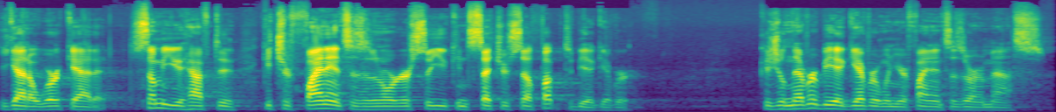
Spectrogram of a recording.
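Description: A man's voice: fairly low pitch, fast, bright, forceful tone, in a large hall. A male pastor preaching a conversational sermon in a church and leading an earnest prayer. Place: church sanctuary.

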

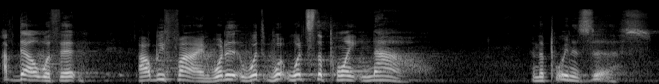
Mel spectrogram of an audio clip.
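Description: High-voiced pastor preaching in a reverberant hall. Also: male voice, unhurried. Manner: earnest preaching, repeats phrases for emphasis. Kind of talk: sermon.

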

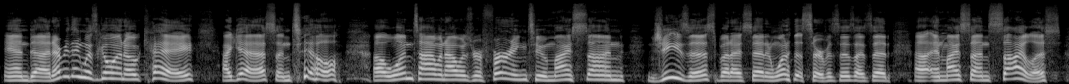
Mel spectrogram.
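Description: A man's voice: sits high, normal speed, few pauses, fairly bright tone, clean tone. A man preaching a sermon as pastor from a church stage at a pulpit microphone, in a chatty, conversational way with filler words.

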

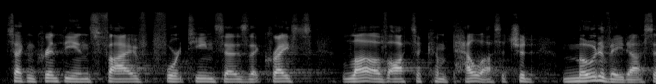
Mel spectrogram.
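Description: Earnest male pastor in a reverberant church. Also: mid-range voice. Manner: earnest, conversational preaching with restarts. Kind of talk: sermon. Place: church sanctuary. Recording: long church hall reverb.

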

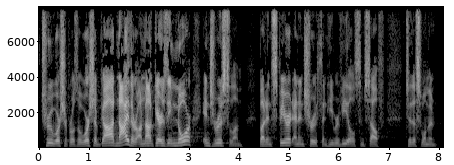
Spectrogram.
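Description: A pastor speaks at a pulpit microphone in a church sanctuary, his bright voice trailing off into a long hall reverb. He preaches in a relaxed, conversational and reflective way, as if thinking aloud with his congregation. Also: medium pitch, brisk. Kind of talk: sermon.

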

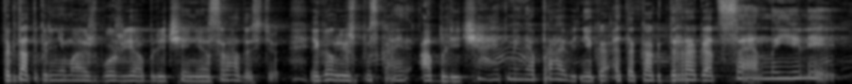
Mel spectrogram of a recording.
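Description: A male pastor preaching a sermon with fervor. He repeats phrases for emphasis and swings from hushed tones to loud cries. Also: fairly high pitch, fairly quick.

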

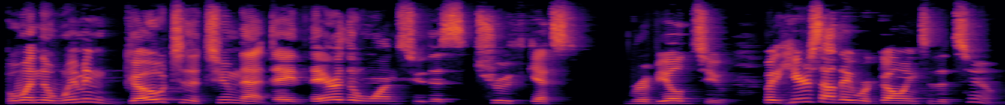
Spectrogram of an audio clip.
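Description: A male pastor with a fairly high voice delivers a lively, conversational sermon. He moves between reading scripture and playful asides, putting on quick voices for the people in the story. The recording sounds a little dull and lo-fi. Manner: conversational, animated, acts out quoted voices.

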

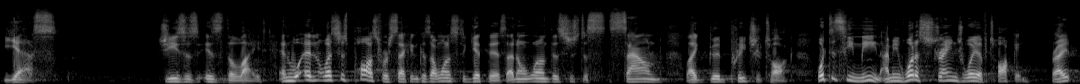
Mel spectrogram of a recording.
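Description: A man's voice: mid-range voice, very animated, brisk. Pastor guy preaching into a pulpit mic, emphatic, voice ringing out in a big church hall. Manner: emphatic preaching, builds to fervent repetition. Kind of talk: sermon. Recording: long hall reverb from a church.

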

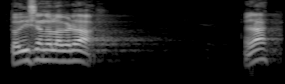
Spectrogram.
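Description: A man's voice: sits high, fairly even intonation, normal speed, clean tone. A man preaching a sermon, projecting his voice and asking the congregation rhetorical questions. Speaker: pastor. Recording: long reverb of a church hall.

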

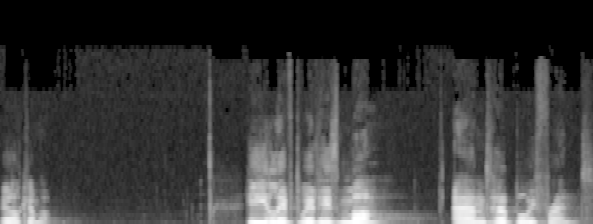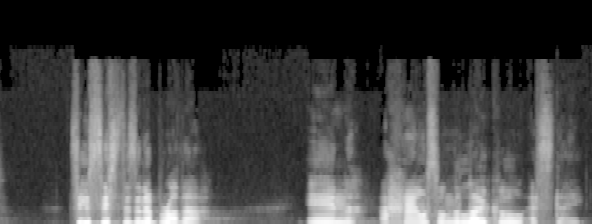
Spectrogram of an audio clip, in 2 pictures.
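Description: A high-voiced man with a northern English accent speaks to a congregation in a big, reverberant hall. He delivers a sermon-style talk at an unhurried pace, moving between storytelling and conversational rhetorical questions. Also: lively intonation. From Hull, England. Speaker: guest speaker at a church. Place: large church hall, live talk to a congregation. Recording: echoey hall with long reverb.

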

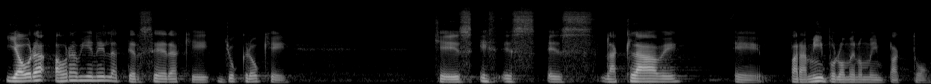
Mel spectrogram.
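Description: A man's voice: mid-range voice, a little slow. A man preaching a sermon as pastor, earnest, acting out quoted prayers in a pleading voice, with many restarts of his words. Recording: long hall reverb.

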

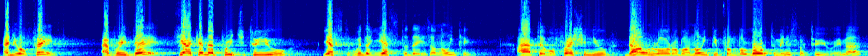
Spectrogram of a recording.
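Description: High-voiced Korean-born man preaching in a hall. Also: moderate pace. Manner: animated, swings between loud exclamations and quiet asides. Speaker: pastor. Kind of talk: sermon.

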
